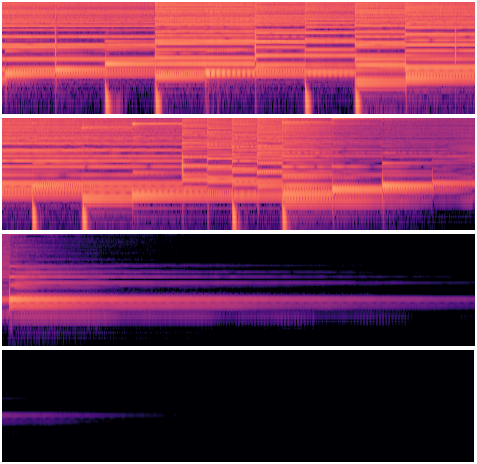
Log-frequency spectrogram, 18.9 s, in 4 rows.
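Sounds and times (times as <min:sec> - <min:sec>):
sad moment music: 0:00.0 - 0:12.6.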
